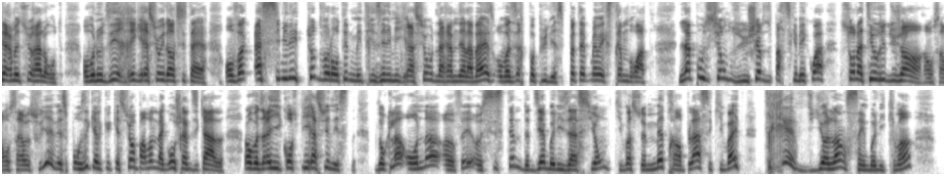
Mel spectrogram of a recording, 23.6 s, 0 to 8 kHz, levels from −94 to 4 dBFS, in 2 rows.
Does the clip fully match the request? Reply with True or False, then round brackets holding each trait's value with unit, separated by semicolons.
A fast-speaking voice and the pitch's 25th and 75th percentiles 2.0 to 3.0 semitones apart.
False (225 wpm; 4.3 semitones)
